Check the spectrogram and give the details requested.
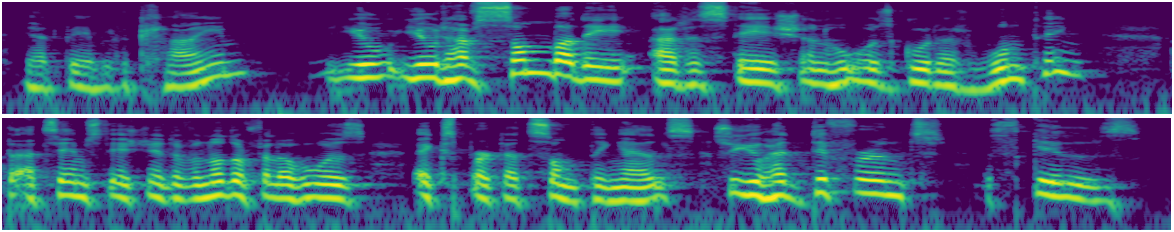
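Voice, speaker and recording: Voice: medium pitch, mellow. An older person with an Irish accent from Cork, telling stories conversationally as a local guide and building up lists with repeated phrases. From County Cork, Ireland. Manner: explains by listing and repeating phrases for emphasis. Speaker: interviewee and local lighthouse guide who grew up in a keeper's family. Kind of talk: conversational storytelling and guided reminiscence.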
